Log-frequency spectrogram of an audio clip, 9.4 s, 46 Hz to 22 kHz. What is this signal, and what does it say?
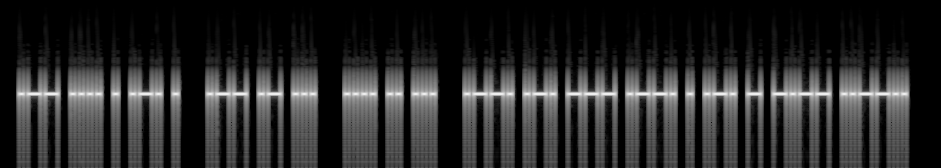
Morse code, heard as a keyed tone, about 28 wpm, 700 Hz. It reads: WHERE WAS HIS PROPERTY?
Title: Sentences from Top 1000 Words 28wpm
